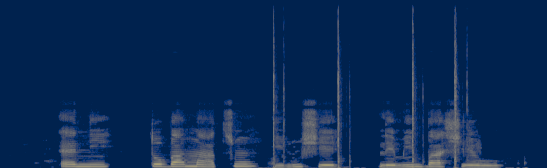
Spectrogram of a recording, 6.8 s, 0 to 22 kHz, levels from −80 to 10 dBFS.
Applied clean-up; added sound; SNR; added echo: classical method spectral subtraction.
